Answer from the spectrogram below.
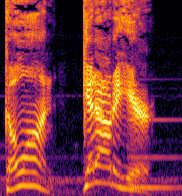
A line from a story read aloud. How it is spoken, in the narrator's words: shouted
